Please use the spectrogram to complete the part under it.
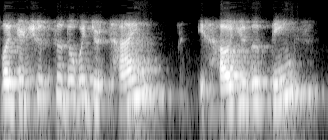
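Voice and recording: At a moderate pace and a medium pitch, a woman speaks with ordinary pitch variation amid audible room echo.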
